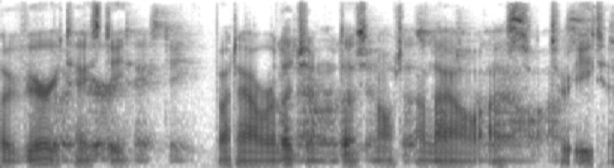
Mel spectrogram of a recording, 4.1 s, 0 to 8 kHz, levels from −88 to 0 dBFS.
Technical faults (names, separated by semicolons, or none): echo with no canceller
